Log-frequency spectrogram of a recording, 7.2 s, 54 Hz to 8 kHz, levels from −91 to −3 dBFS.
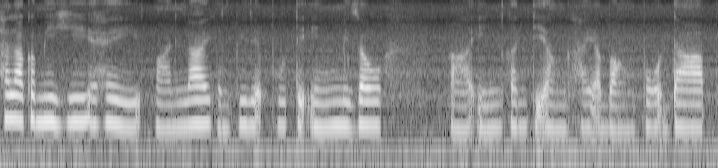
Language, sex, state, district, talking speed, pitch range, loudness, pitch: Mizo, female, Mizoram, Aizawl, 190 wpm, 180-205 Hz, -20 LUFS, 190 Hz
